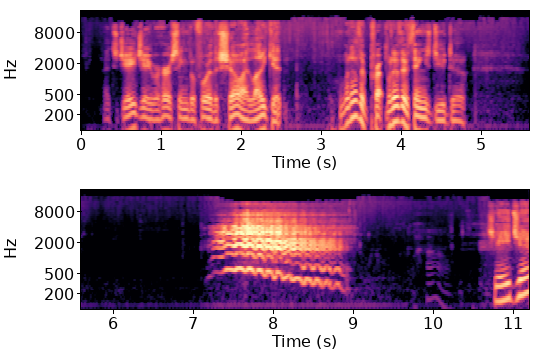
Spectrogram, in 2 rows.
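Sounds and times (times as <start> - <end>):
speech: 0.3 - 5.0, 10.8 - 11.2
person imitating a horse whinnying: 7.2 - 9.1.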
